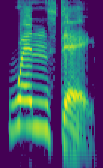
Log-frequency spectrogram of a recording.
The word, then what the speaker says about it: Wednesday: Skip the D sound. Natives say Wednesday.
